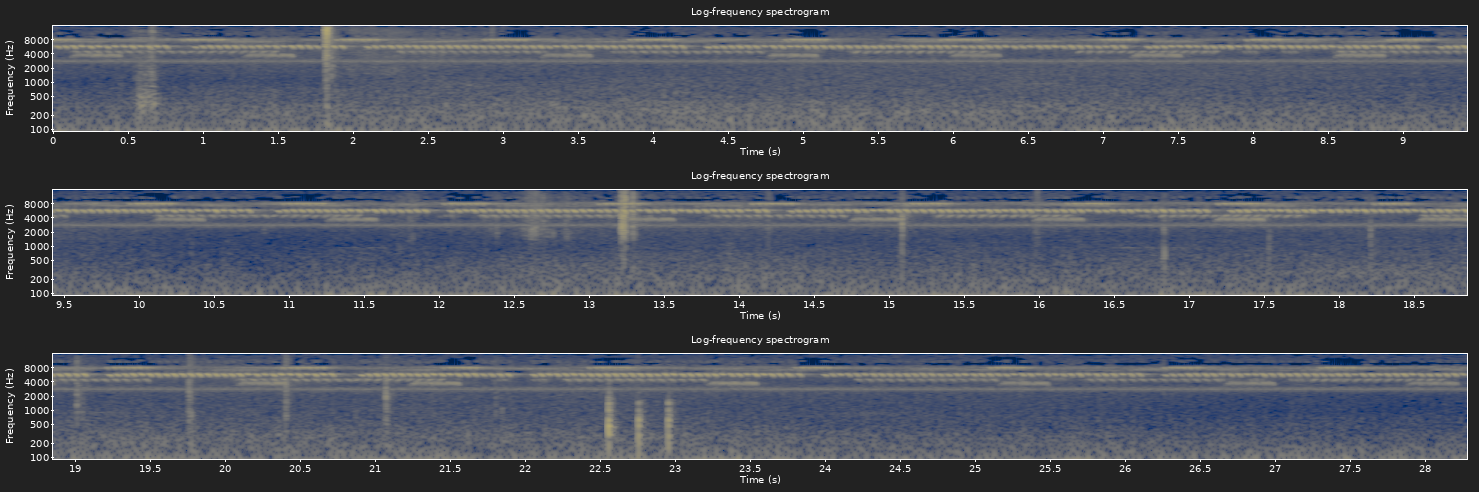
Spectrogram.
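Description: Insects chirping without pause: a constant high trill with short trains of higher chirps repeating over it, above a low hum. A few soft knocks stand out, one about halfway through and a quick pair later on.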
